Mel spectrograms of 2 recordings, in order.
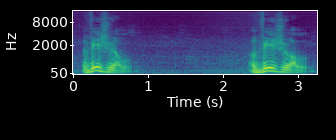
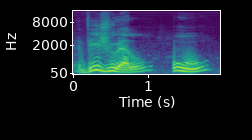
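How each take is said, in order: First: VISUAL with a short, lax u after the zh; short o sound. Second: VISUAL with a stretched, tense OO after the zh; wrong long oo. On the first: Teacher models the proper word, short o sound. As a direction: say "visual" with a quick light zhuh-ul ending. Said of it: "The sound would be like this". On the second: Teacher shows learners what to avoid, wrong long oo. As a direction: overdo the oo in "visual", slow and drawn out. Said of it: "this will not be pronounced properly". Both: Shown as a demonstration.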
